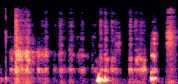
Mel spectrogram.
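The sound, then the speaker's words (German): Handwriting as notes are jotted down, with a few scratchy strokes coming in short, irregular bursts. The scratching is fairly faint, with no talk over it. “Ich muss jetzt bloß mal kurz noch notieren hier, dass ich euch das noch dazu schreibe.”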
